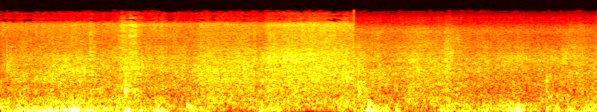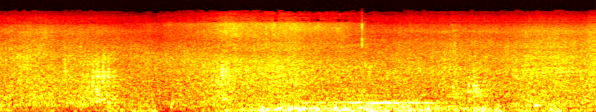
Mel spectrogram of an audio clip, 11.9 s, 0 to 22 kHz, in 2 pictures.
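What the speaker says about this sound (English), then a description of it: "These waves are absolutely horrible." Rough ocean waves pound a Hallberg-Rassy 54 sailboat under sail at sea, a loud, continuous rush of water and wind gusts buffeting the microphone, swelling and easing in irregular surges.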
